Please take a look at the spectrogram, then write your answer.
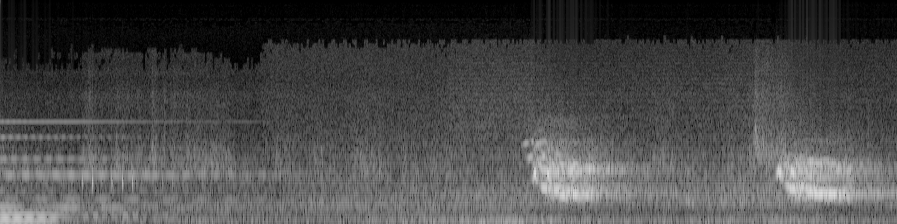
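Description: Snow leopards call out during the winter mating season in Mongolia's Altai, two drawn-out wailing cries a few seconds apart, moderately loud against a quiet, low background with a soft musical tone early on.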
